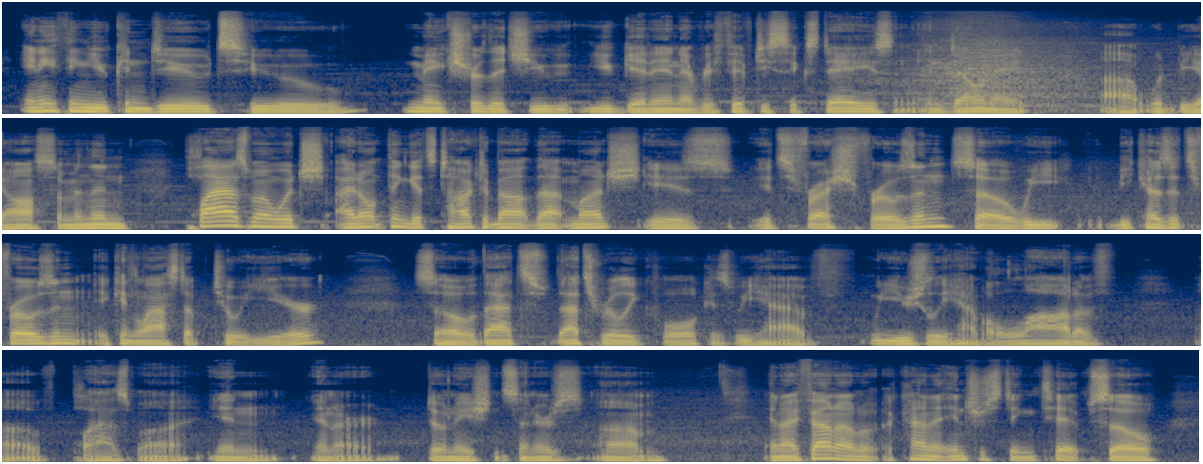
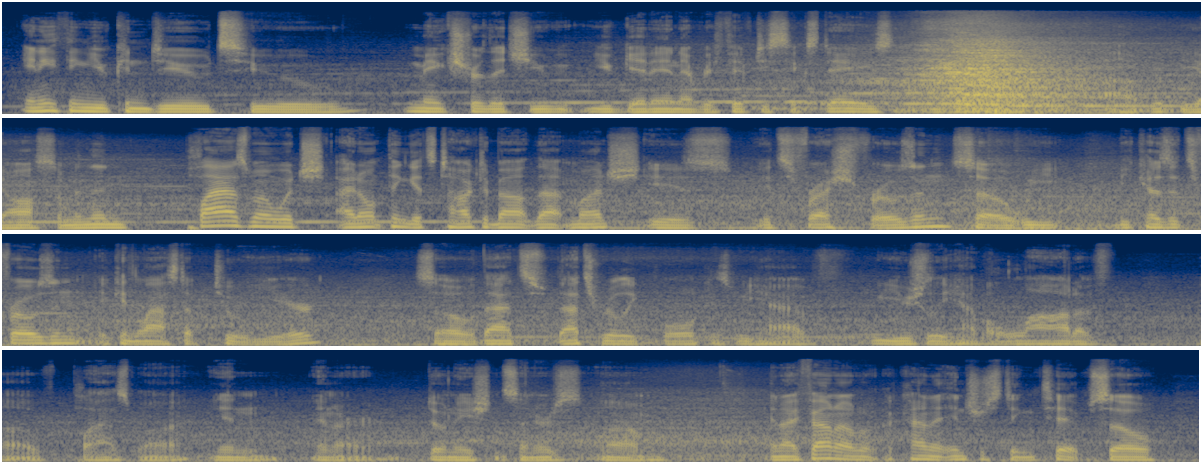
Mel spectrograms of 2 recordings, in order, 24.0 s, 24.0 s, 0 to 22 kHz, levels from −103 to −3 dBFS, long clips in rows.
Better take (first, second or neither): first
